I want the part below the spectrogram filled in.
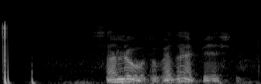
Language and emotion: Russian, neutral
